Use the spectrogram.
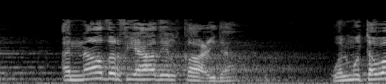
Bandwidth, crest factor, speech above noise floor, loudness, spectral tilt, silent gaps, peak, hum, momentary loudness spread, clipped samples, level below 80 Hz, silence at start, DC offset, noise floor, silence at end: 8.8 kHz; 18 dB; 21 dB; -20 LUFS; -4.5 dB/octave; none; -4 dBFS; none; 21 LU; under 0.1%; -42 dBFS; 0 s; under 0.1%; -39 dBFS; 0 s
